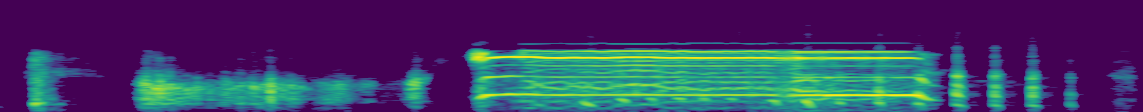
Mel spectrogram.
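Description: A caller imitates water boiling, performed again as an encore, starting with breathy bubbling and hissing bursts, then a long, loud, steady whistling tone like a kettle, ending with a few short clicks.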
